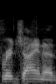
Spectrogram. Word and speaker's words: Regina: No, it's Regina, the city that rhymes with fun.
